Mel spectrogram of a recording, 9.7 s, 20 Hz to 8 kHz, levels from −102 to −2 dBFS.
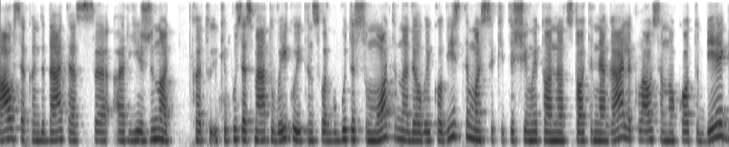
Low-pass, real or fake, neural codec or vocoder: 7.2 kHz; real; none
